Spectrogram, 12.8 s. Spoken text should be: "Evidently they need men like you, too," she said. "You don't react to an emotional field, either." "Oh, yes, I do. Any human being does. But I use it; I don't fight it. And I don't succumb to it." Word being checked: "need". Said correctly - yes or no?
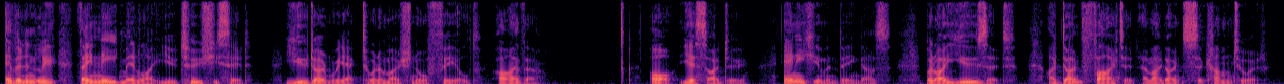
yes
